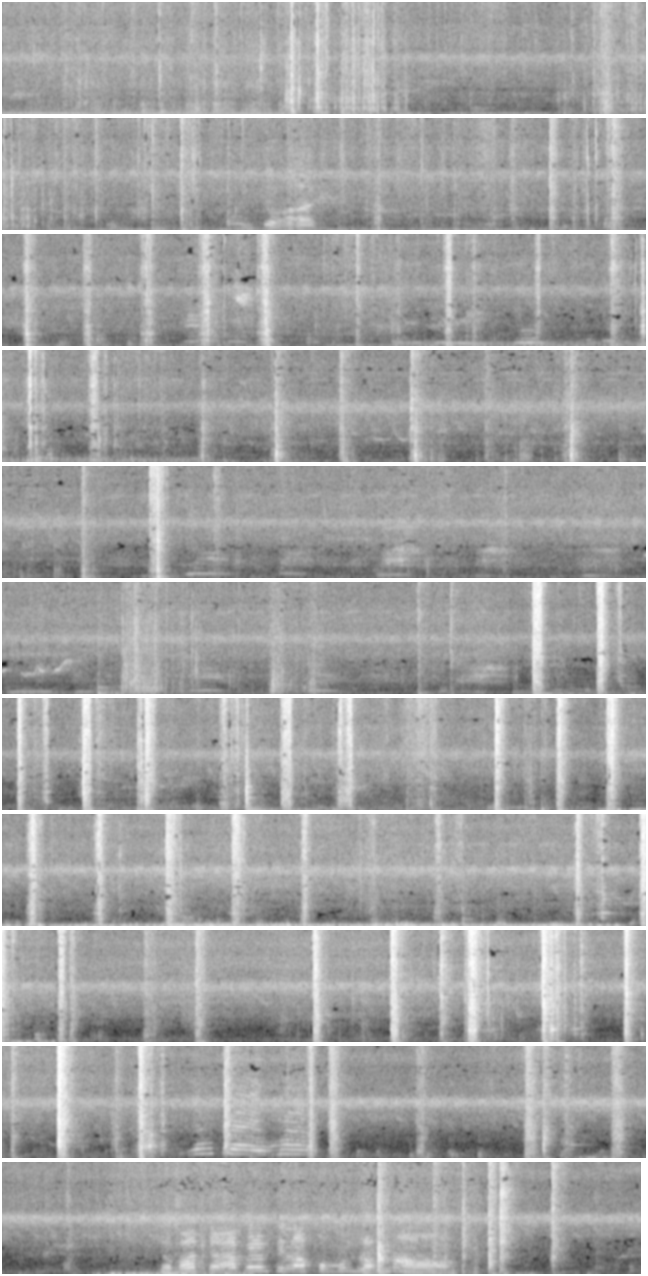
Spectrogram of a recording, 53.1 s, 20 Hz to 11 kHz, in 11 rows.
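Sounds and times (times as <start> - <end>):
crickets chirping: 0.0 - 53.0
insect buzz: 0.0 - 53.0
hand tool chopping: 28.1 - 36.2.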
